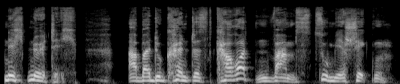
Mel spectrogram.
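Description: A woman voicing the busy male chief of the apple manikins, brisk and practical. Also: fairly low pitch, expressive, a bit bright, slightly rough, dry recording, studio quality.

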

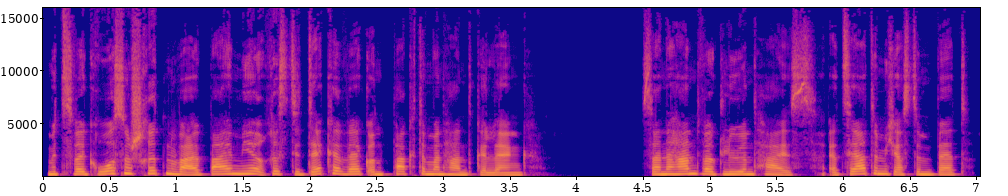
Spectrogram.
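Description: A woman, an author, reading a tense first-person scene from her novel aloud in a measured, steady way. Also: medium pitch, no echo, studio quality.

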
